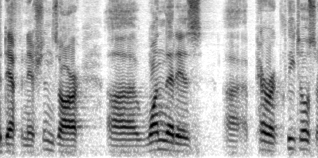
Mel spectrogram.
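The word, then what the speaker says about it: parakletos (παράκλητος): I'm going to guess many of you have heard that word before, parakletos, but I'll spell it. It's P-A-R-A-K-L-E-T-O-S, parakletos, sometimes also paraclete.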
